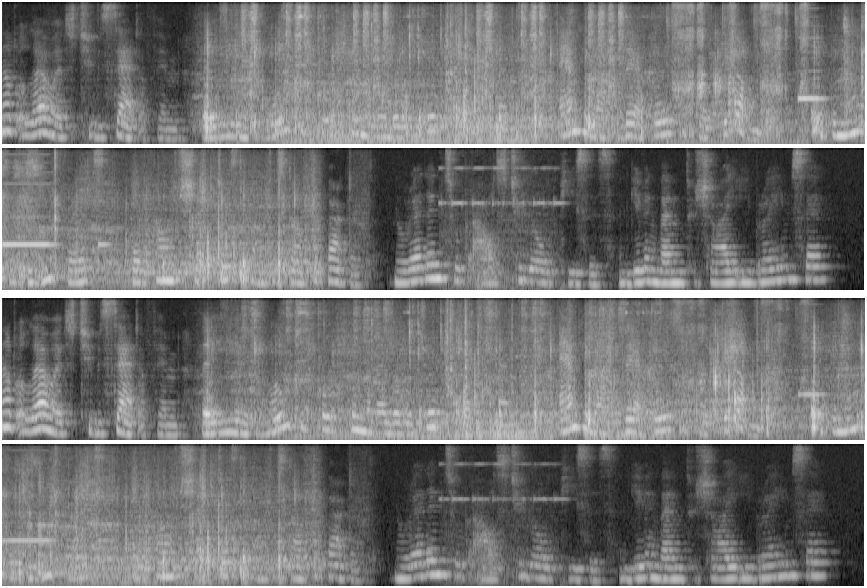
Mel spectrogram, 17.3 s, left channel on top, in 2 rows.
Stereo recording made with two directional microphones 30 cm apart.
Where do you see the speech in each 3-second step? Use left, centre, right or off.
right, right, centre, left, left, left.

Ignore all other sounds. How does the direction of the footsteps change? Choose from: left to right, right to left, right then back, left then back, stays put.
right then back.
